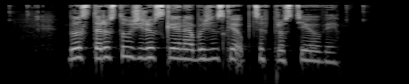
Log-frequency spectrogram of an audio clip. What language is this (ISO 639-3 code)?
ces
